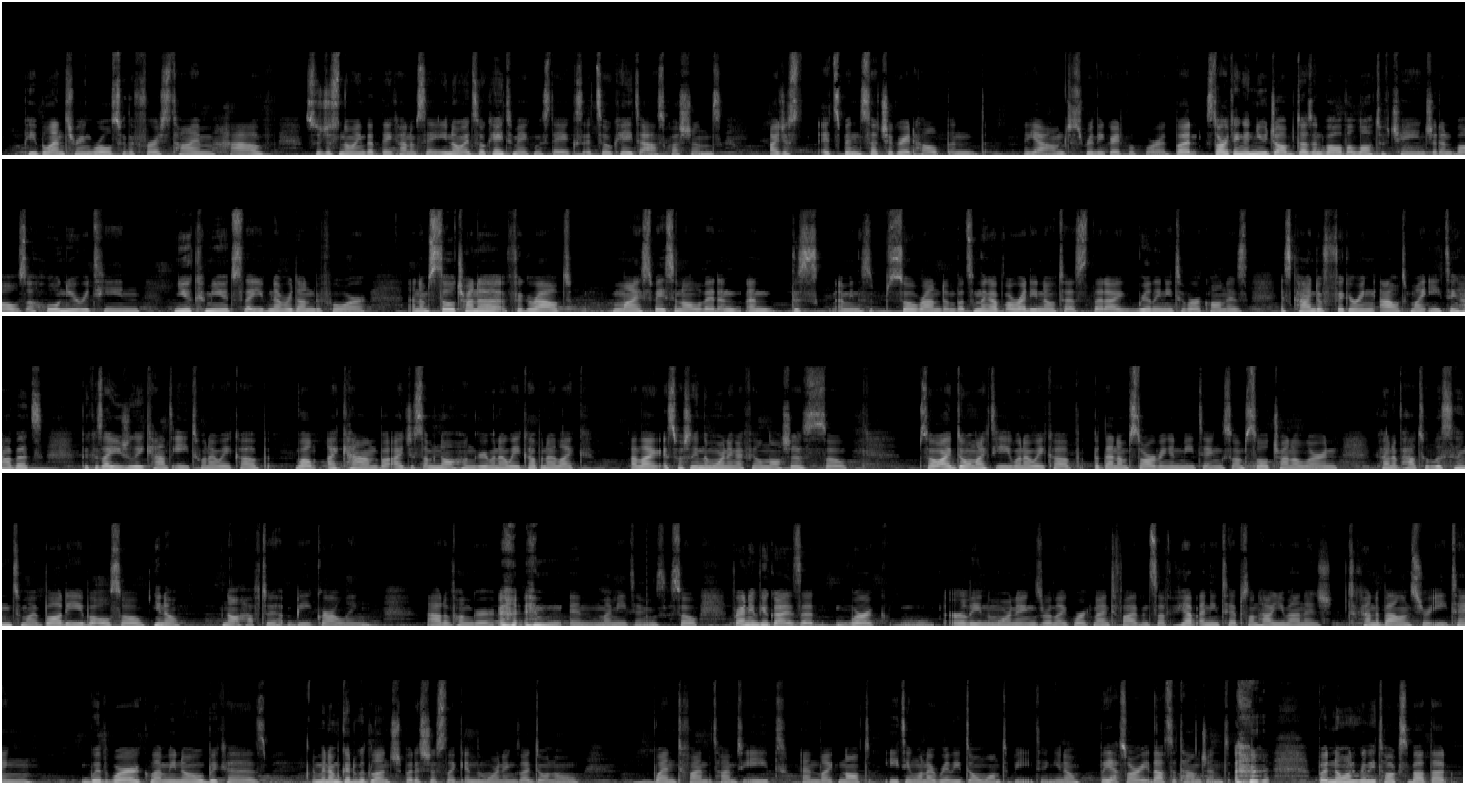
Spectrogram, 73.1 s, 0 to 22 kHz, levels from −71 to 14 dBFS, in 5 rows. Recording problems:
background chatter; faint; throughout; 3 voices, 20 dB below the speech

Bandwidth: 14.5 kHz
